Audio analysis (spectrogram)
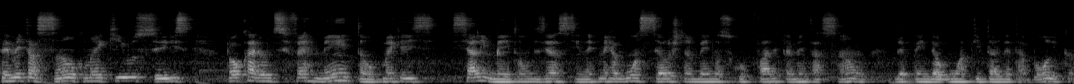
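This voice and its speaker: A man talks very fast at a medium pitch with fairly even intonation. Audible room echo and noticeable background noise fill the recording. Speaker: biology teacher. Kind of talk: lecture.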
